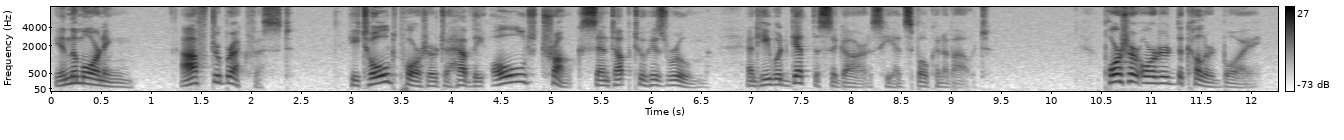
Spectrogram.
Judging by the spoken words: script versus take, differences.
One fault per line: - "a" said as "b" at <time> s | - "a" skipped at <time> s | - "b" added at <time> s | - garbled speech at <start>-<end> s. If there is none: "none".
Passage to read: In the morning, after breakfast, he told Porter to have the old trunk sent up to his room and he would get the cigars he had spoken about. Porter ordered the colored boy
none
